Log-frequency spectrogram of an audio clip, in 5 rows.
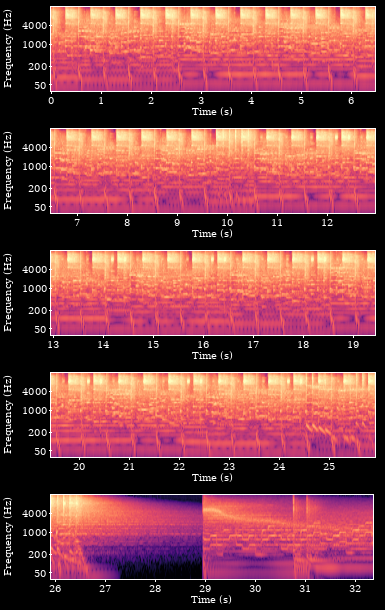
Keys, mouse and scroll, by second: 0.0 click, 0.2 shift+click, 0.5 super+z, 0.6-1.0 ctrl+super+drag, 0.8 super+z, 1.0 middle click, 1.5 ctrl+super+click, 1.6 super+z, 2.7 ctrl+click, 3.4 ctrl+click, 4.4 super+z, 4.5 click, 4.7 KP_7, 4.8 click, 5.8 shift+drag, 6.3 shift+click, 7.7 a, 8.0 click, 8.4 super+z, 8.4 click, 8.5 shift+KP_7, 8.8 super+click, 9.5 super+z, 9.6 click, 10.6 KP_7, 10.9 a, 12.3 KP_7, 12.4 ctrl+KP_1, 12.5 click, 13.1 super+KP_7, 13.3 super+click, 13.4 super+z, 13.5 click, 14.2 KP_7, 15.1 click, 15.1 KP_3, 15.8 click, 15.8 KP_7, 16.3 click, 17.1 super+z, 18.7 a, 18.8 alt+n, 19.0 alt+n, 19.7 a, 20.2 click, 20.2 BackSpace, 20.4 super+z, 21.2 super+z, 21.9 shift+super+z, 22.0 shift+super+z, 22.3 click, 22.4 KP_7, 23.9 KP_7, 24.9 click, 26.3 super+z, 27.0 super+z, 27.3 KP_7, 27.5 click, 29.3 KP_7, 29.7 click, 29.7 KP_3, 31.2 click, 31.9 click.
